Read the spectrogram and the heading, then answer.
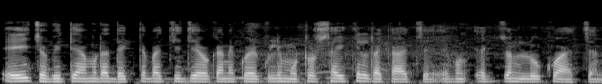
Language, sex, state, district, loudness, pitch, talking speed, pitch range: Bengali, male, Assam, Hailakandi, -17 LUFS, 135 Hz, 150 wpm, 130-140 Hz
